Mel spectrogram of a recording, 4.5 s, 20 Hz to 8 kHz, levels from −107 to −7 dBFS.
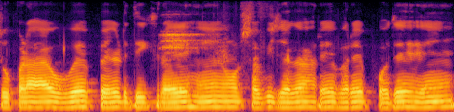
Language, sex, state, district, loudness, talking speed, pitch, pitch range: Hindi, male, Chhattisgarh, Bilaspur, -17 LUFS, 160 wpm, 105 Hz, 100-105 Hz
